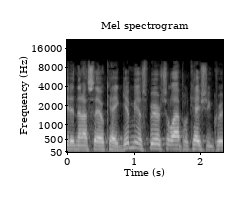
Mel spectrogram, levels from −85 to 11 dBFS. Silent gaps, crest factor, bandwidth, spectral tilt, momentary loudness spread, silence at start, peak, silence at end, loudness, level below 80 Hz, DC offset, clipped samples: none; 16 dB; 10.5 kHz; -4 dB/octave; 4 LU; 0 s; -2 dBFS; 0 s; -18 LUFS; -52 dBFS; under 0.1%; under 0.1%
